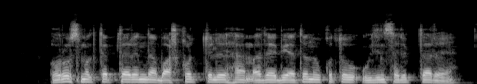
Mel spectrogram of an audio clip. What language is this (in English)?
Bashkir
